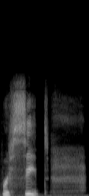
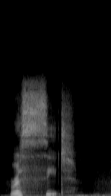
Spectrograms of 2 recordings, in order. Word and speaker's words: receipt: Receipt. As we said, the p is silent. Receipt.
